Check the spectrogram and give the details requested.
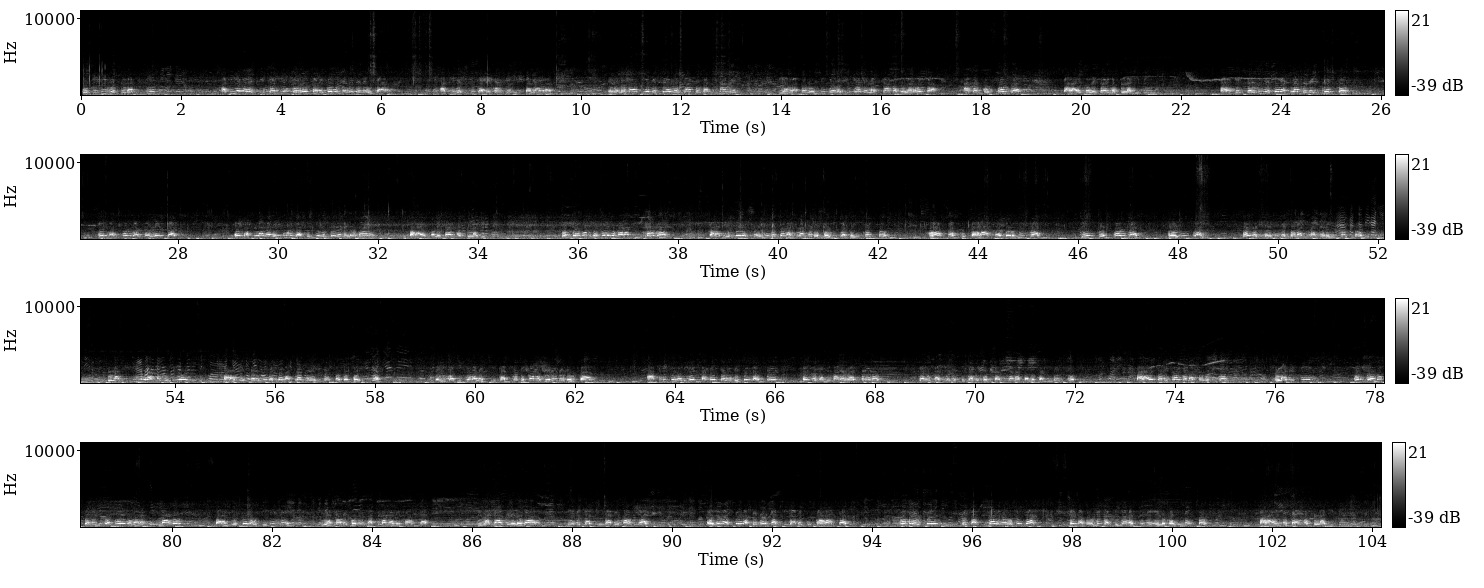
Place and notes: Centro, Ciudad de México, D.F., Mexico - Lice Medication
Street vendor selling lice medication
